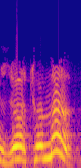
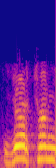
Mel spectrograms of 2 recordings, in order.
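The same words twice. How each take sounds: First: زرتمو said with a final u; long form. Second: زرتم said with a closed mim; short form. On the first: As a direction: let زرتمو open into a long u. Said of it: "داریم، بله". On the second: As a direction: end زرتم sharply on the mim. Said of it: "زرتمو داریم". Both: Shown as a demonstration. Teacher comparing the two forms of the pronoun.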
